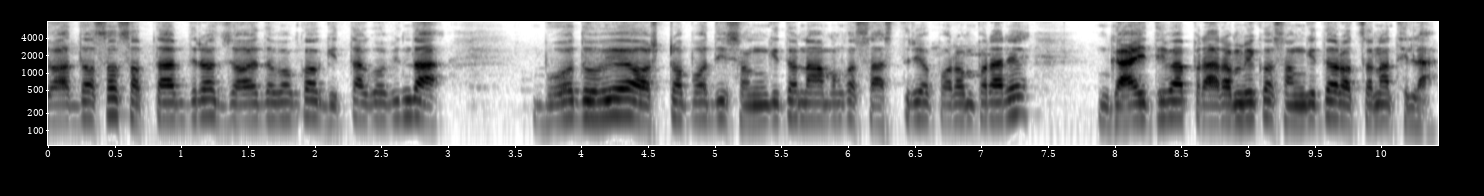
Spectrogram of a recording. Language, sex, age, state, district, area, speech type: Odia, male, 60+, Odisha, Kendujhar, urban, read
